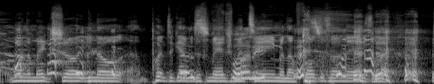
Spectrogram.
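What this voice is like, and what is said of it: Imitation of his own younger self. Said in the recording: “That's your impression of yourself. ... That was the ten year ago you.”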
